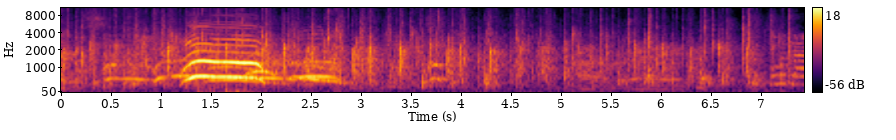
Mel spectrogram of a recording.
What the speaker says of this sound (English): applause for all the winners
